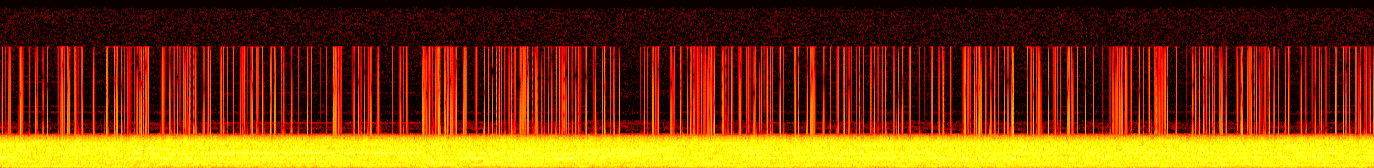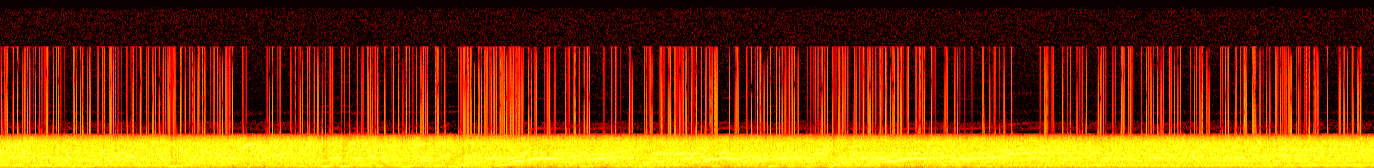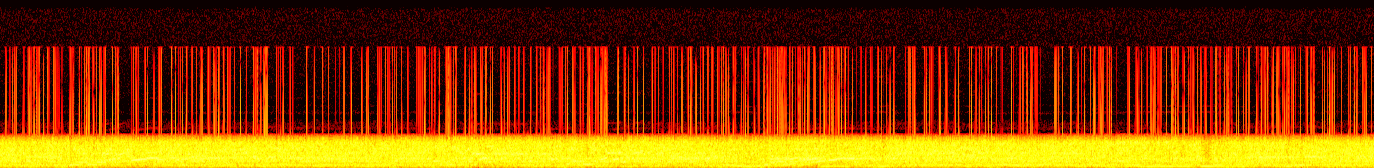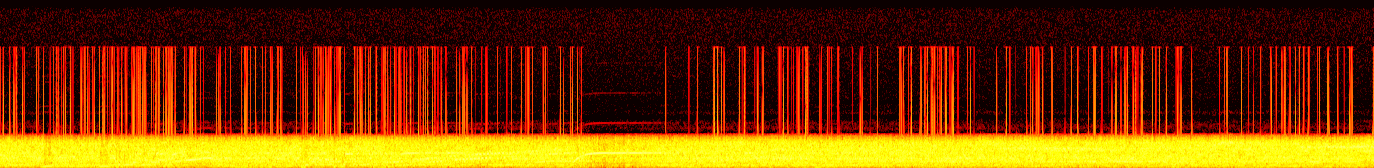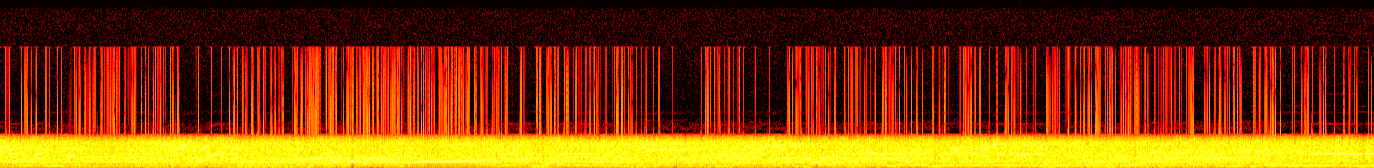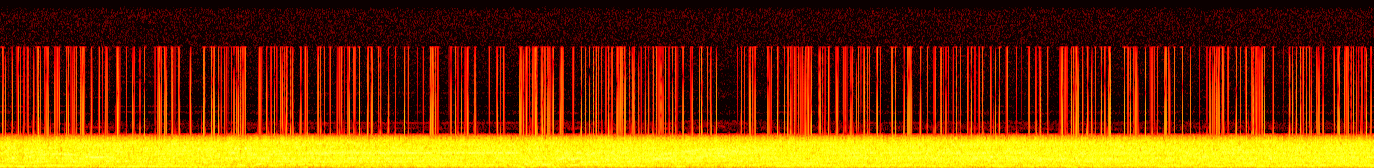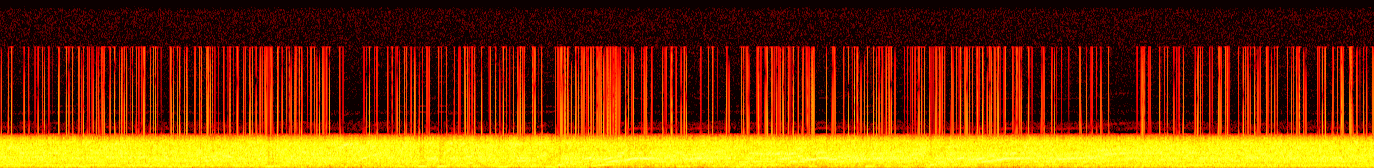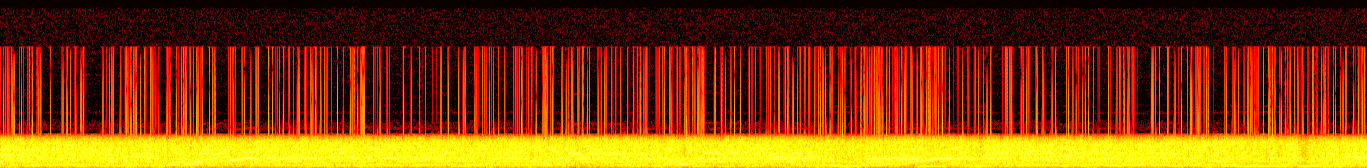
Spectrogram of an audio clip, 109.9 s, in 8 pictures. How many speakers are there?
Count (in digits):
0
